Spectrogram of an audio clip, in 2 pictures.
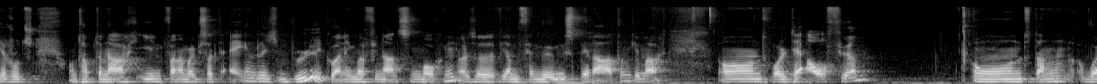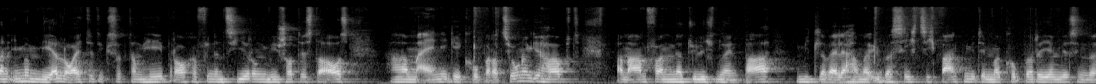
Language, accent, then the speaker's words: German; Graz, Styria, Austria; now in Vienna, Austria; ich bin auch Steirer, ja. Aufgewachsen in der Steiermark. Das heißt, da haben wir was gemeinsam. In Graz bin ich aufgewachsen. Zuerst in der Südsteiermark, dann in Graz und ich bin mittlerweile seit 10 Jahren in Wien lebend.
